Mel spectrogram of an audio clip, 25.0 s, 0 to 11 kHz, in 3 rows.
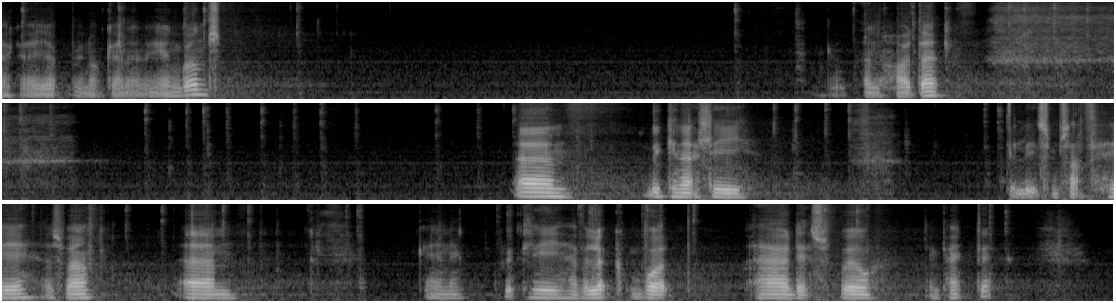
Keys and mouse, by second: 0.8 a, 6.5 alt+h, 7.0 a, 10.5-11.1 middle drag, 11.9-13.8 middle drag, 14.6-16.4 middle drag, 16.4 KP_Decimal, 17.3 a, 21.2-23.1 middle drag, 23.2-24.1 middle drag, 24.1-25.0 drag.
